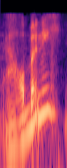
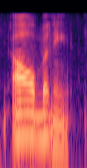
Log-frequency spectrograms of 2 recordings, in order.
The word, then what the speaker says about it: Albany: Albany. Like Albany. There's a second L there. – Yes. Albany. I mean, I know that's the capital. I know that's the capital. – Yes, it is. – But I hear it pronounced both ways. – Yes, because it's spelled phonetically Albany. – Okay, but we pronounce it Albany. Like there's enough, a double L in there.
